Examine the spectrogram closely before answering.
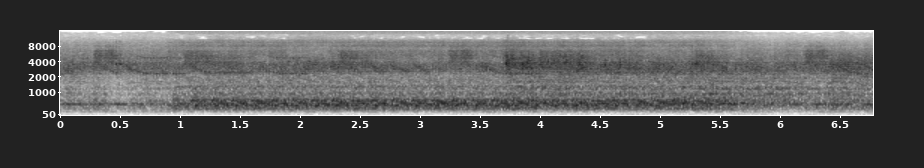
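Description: An explosion bursts with a loud rumble.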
